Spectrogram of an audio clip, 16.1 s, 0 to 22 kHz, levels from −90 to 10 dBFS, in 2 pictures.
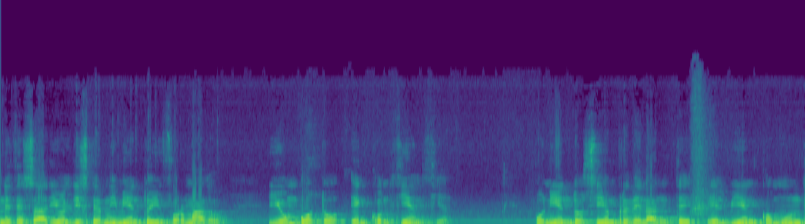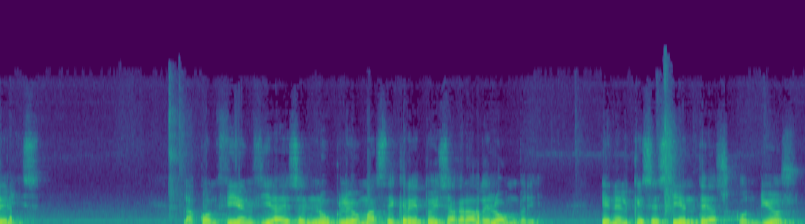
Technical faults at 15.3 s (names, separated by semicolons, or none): damaged data in a compressed stream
